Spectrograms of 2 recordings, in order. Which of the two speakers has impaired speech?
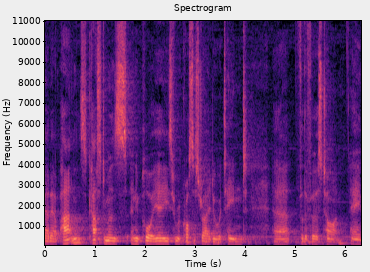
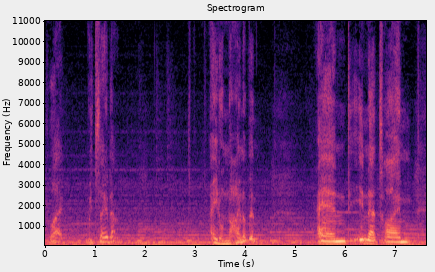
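The second: cerebral palsy; 3 or 4 childhood operations, affects walking; ongoing physiotherapy.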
